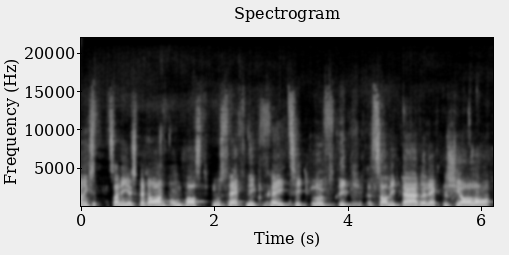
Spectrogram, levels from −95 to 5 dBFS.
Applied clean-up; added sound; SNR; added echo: neural mask model Resemble Enhance denoiser.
